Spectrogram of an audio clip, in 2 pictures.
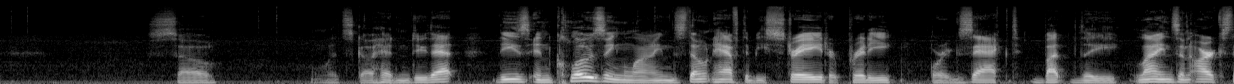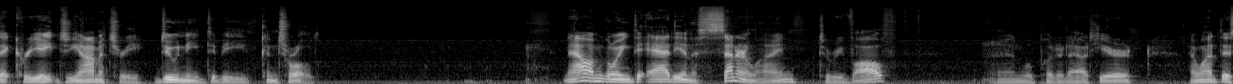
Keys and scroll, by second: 10.0 Escape.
